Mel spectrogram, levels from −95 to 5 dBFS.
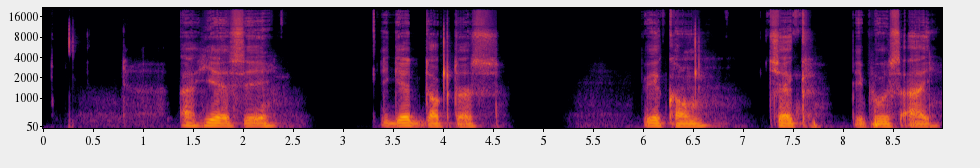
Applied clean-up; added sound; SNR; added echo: neural mask model Resemble Enhance denoiser.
